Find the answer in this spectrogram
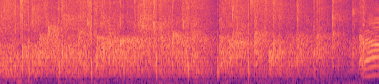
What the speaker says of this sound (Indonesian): Marilah kita berikan aplaus untuk ketiga kelompok tersebut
